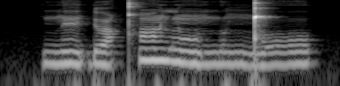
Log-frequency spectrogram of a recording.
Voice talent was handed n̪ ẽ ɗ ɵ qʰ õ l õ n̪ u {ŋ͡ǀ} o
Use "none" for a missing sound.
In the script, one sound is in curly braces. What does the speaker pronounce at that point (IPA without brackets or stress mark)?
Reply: ŋ͡ǃ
